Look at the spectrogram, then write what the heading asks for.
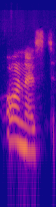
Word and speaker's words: honest: to try please uh so we should read honest without age right exactly probably you did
